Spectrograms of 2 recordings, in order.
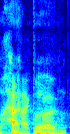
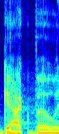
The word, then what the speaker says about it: Gakpo: The announcers were calling him Gakpo, and he was like, no, it's H. Hakpo. – The G is silent.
